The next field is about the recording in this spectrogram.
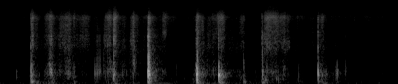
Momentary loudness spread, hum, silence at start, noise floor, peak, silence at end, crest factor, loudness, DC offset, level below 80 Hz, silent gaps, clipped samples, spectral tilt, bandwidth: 15 LU; none; 0.2 s; -59 dBFS; -8 dBFS; 0.15 s; 32 dB; -39 LUFS; under 0.1%; -62 dBFS; none; under 0.1%; -2.5 dB/octave; 16.5 kHz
